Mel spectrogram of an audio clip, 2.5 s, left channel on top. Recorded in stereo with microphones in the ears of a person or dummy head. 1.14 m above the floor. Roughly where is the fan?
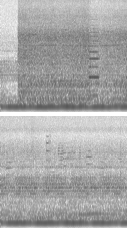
Right.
